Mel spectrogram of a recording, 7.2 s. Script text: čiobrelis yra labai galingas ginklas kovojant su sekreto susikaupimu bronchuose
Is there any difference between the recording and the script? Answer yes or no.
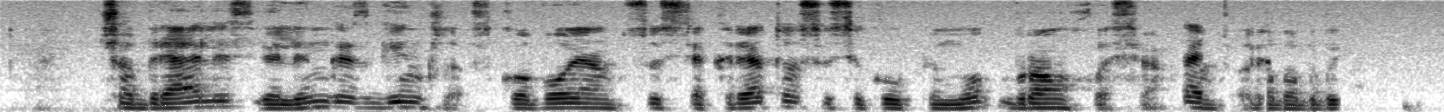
yes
